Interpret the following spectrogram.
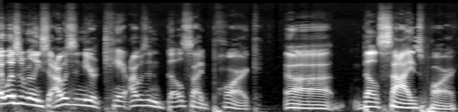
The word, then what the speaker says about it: Belsize: I was in I was in Belsize Park. Belsize Park. That's the way it's spelled, but everybody says Belsize.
